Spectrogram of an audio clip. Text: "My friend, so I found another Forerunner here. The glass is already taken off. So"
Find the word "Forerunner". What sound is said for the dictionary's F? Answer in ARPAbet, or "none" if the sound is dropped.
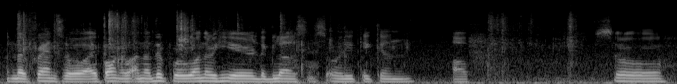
P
